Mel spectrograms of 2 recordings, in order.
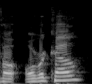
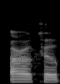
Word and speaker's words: Oroku: Next up we have Oriko. I think that's how you say it. Oroku, but sure.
